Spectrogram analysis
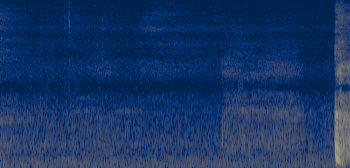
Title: Girl coughing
